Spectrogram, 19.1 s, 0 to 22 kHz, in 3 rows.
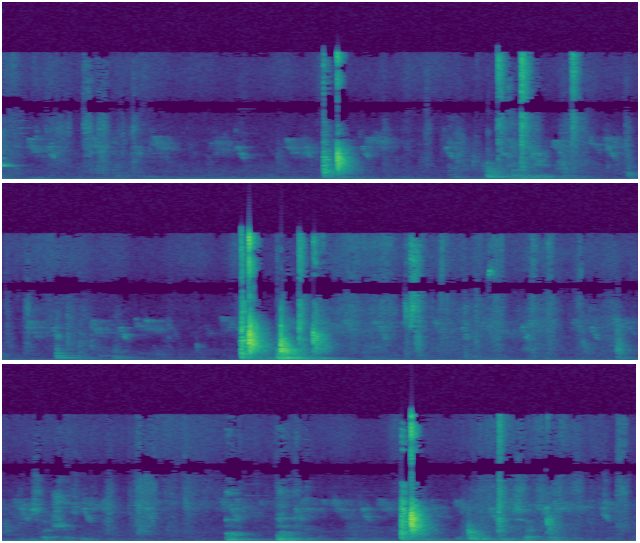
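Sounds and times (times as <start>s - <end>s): snooker balls clacking: 8.8s - 9.9s, 16.7s - 18.4s.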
